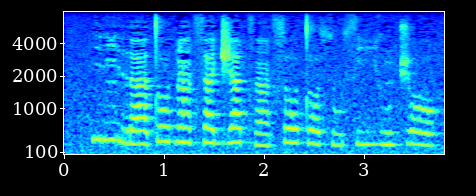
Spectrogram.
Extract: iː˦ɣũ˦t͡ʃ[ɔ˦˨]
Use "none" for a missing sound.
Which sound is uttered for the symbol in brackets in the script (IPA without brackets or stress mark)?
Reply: ɔ˦˨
